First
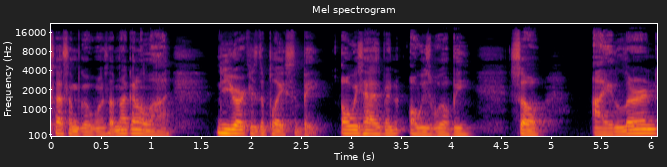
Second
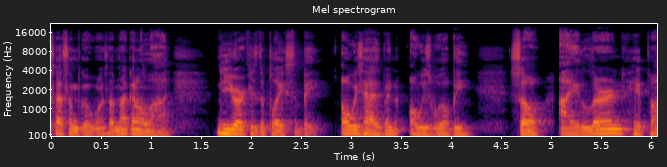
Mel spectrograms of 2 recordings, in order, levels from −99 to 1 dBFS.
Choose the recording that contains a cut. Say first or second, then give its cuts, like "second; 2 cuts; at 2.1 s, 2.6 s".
second; 1 cut; at 5.0 s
